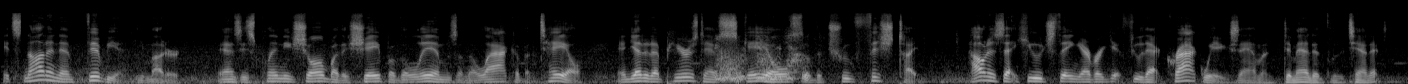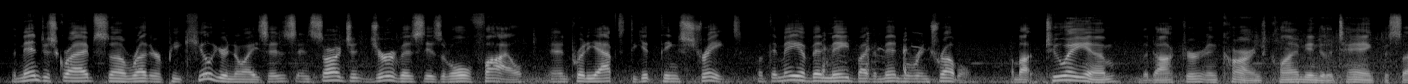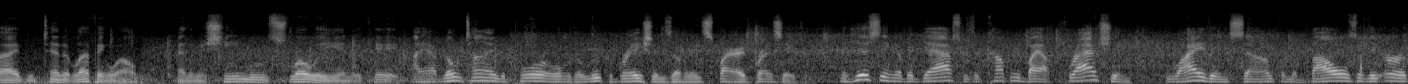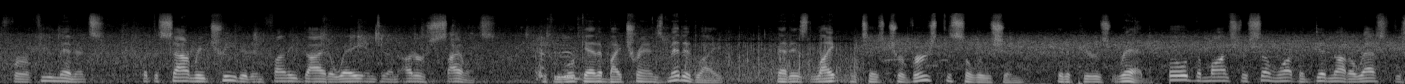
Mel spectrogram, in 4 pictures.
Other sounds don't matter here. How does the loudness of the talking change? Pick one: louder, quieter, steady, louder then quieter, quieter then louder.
steady.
